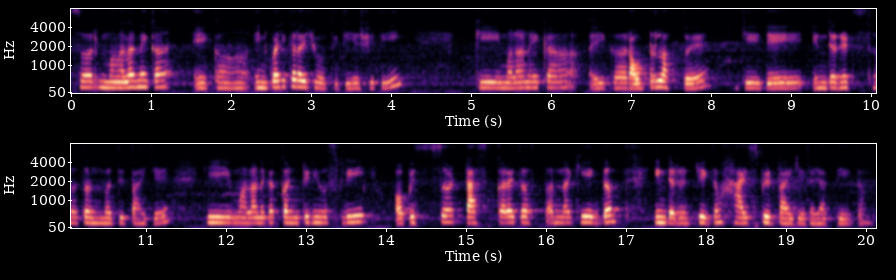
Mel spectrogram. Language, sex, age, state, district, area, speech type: Marathi, female, 30-45, Maharashtra, Ahmednagar, urban, spontaneous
